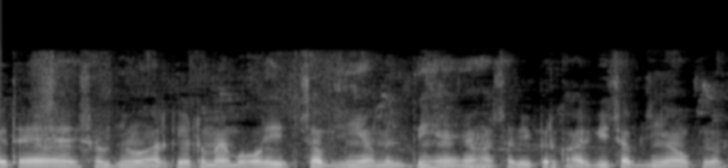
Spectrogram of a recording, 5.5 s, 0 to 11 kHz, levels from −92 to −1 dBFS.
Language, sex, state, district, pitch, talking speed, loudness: Hindi, male, Maharashtra, Nagpur, 115 Hz, 130 wpm, -30 LUFS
